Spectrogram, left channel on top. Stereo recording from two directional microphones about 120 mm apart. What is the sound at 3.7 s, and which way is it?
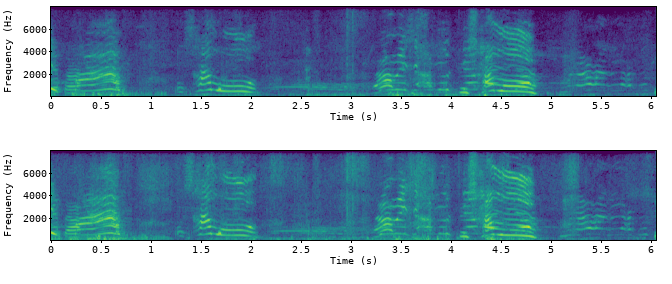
A child's voice, 5° left (ahead or behind).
